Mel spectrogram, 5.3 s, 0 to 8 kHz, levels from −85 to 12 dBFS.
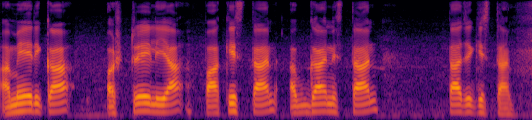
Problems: constant background noise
